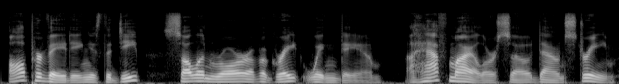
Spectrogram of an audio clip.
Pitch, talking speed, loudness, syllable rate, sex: 110 Hz, 185 wpm, -19 LUFS, 3.9 syllables/s, male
